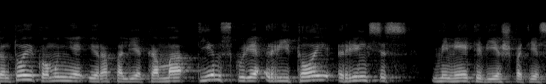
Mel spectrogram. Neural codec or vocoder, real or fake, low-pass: none; real; 7.2 kHz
